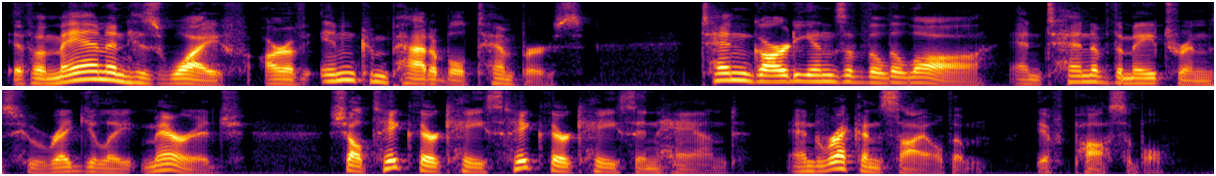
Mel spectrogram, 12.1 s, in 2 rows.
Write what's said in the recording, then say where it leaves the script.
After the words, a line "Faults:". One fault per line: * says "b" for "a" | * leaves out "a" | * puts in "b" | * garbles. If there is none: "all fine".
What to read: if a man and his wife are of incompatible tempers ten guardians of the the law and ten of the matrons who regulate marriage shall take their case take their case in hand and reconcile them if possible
if a man and his wife are of incompatible tempers ten guardians of the the law and ten of the matrons who regulate marriage shall take their case take their case in hand and reconcile them if possible
Faults:
all fine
